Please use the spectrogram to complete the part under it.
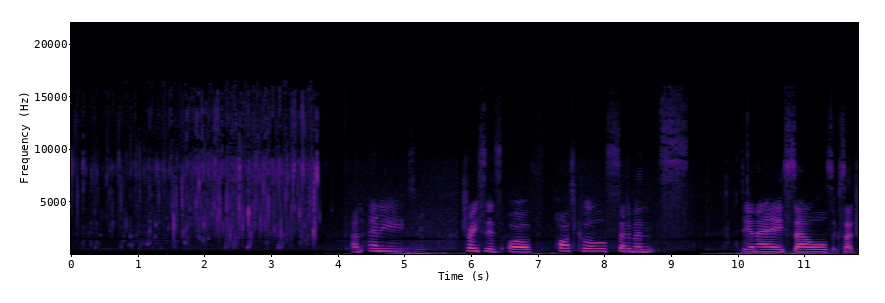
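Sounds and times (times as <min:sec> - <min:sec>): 
water pushed through a plastic filter housing with a filter membrane: 0:00.0 - 0:04.1
speech: 0:04.2 - 0:08.9, 0:10.1 - 0:11.8.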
